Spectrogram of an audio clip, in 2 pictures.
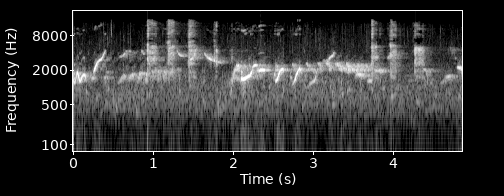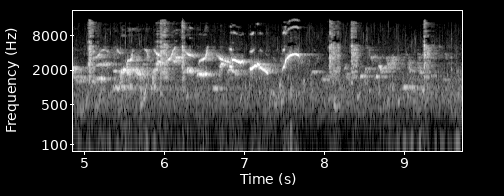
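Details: White-rumped shama master song for training other shamas to sing: a rich, continuous warble of varied whistled phrases, slurs and rising notes, interspersed with sharp clicking sounds.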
